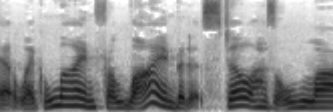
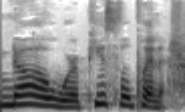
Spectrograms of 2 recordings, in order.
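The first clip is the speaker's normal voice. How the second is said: put-on helpless, desperate, pleading, begging tone; 5 semitones higher than usual. Retelling the scene where the planet is threatened: imitating Leia pleading. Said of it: "Like, pleading".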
